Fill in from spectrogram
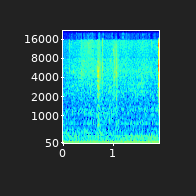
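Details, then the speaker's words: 1998 Chevrolet 2500 pickup right after replacing the factory fuel pump with an aftermarket unit, first start while cold: steady even low rumble, no stumble or misfire, pumping fuel and running; normal idle. "It's pumping fuel. She's running, folks. Success."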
